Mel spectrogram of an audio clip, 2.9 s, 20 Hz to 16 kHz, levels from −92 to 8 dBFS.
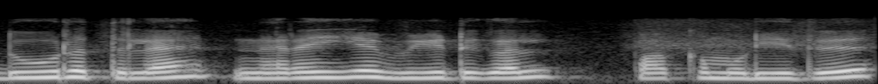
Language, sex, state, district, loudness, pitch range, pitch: Tamil, female, Tamil Nadu, Nilgiris, -16 LUFS, 205-235 Hz, 210 Hz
